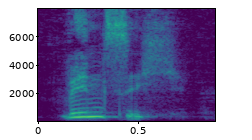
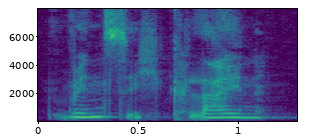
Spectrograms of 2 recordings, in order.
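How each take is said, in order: First: "winzig" said higher, lightly stretched; emphasis. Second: "winzig" repeated in a breathless whisper. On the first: The sad rat stresses "winzig" higher. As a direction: lean on "winzig" first time. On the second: The sad rat whispers "winzig kleinen", fading out. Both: Acted.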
